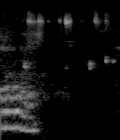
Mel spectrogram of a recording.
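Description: cat vocalizing

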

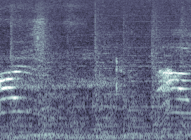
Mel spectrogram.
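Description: cat meowing

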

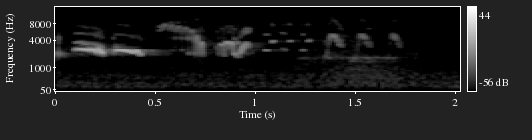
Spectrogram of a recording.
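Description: birds chirping in trees

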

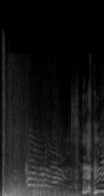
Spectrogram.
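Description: cannon firing sound effect

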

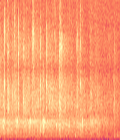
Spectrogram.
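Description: audience clapping hands

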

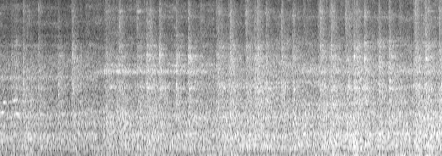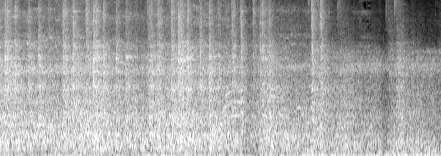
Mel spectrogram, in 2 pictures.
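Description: train

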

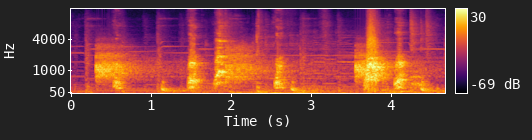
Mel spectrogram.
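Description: dogs barking

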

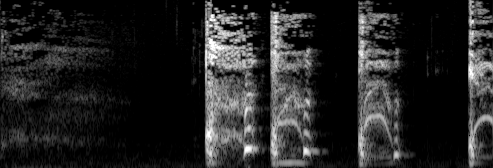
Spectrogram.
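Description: cough

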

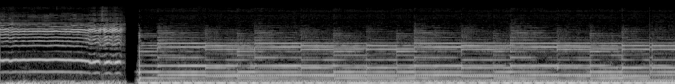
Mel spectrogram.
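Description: goat bleating

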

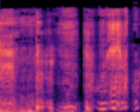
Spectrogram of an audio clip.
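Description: fart sound effect

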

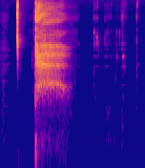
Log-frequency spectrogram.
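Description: drinking water

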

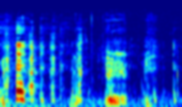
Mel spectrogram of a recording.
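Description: dog vocalizing

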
